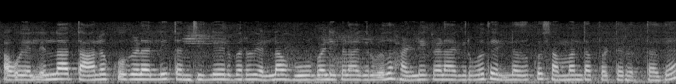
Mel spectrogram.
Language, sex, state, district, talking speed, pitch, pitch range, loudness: Kannada, female, Karnataka, Raichur, 115 wpm, 220 Hz, 210-230 Hz, -15 LUFS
